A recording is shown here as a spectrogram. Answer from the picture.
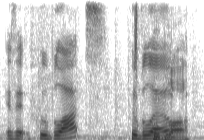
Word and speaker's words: Hublot: I can't spell it. Huracan EVO. Rolex. You know how to say is it Hublot? Hublot? Hubla.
